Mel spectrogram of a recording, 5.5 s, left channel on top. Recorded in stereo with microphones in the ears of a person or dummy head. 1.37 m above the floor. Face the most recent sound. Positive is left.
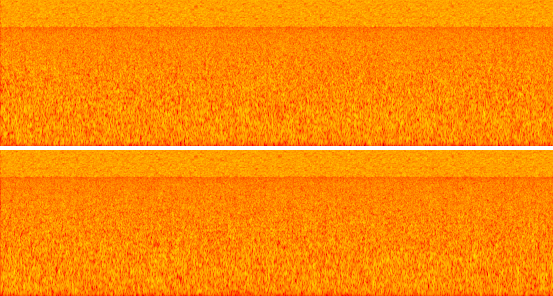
No sound to turn to.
